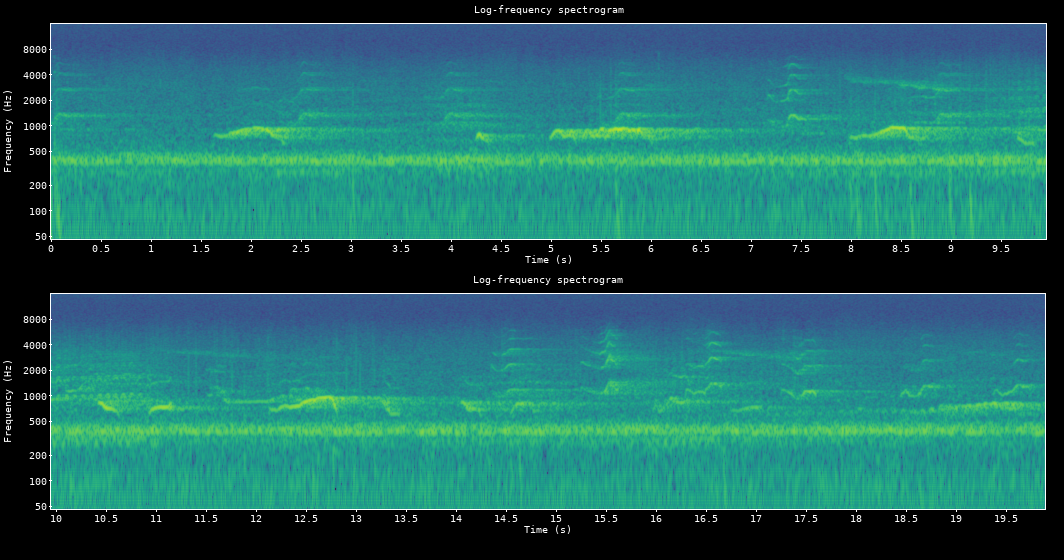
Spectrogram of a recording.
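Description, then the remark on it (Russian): Tawny owls call back and forth as it grows dark, a male's wavering hoots answered by a female's sharper cries, repeating every few seconds over a steady low background drone. “Перекликаются ночные совы неясыти. Это самец, а вот ему отвечает самка.”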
